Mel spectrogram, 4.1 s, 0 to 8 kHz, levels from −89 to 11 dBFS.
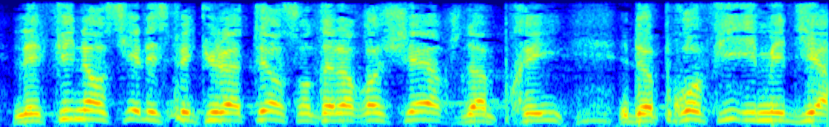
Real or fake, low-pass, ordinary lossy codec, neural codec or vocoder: real; 7.2 kHz; none; none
